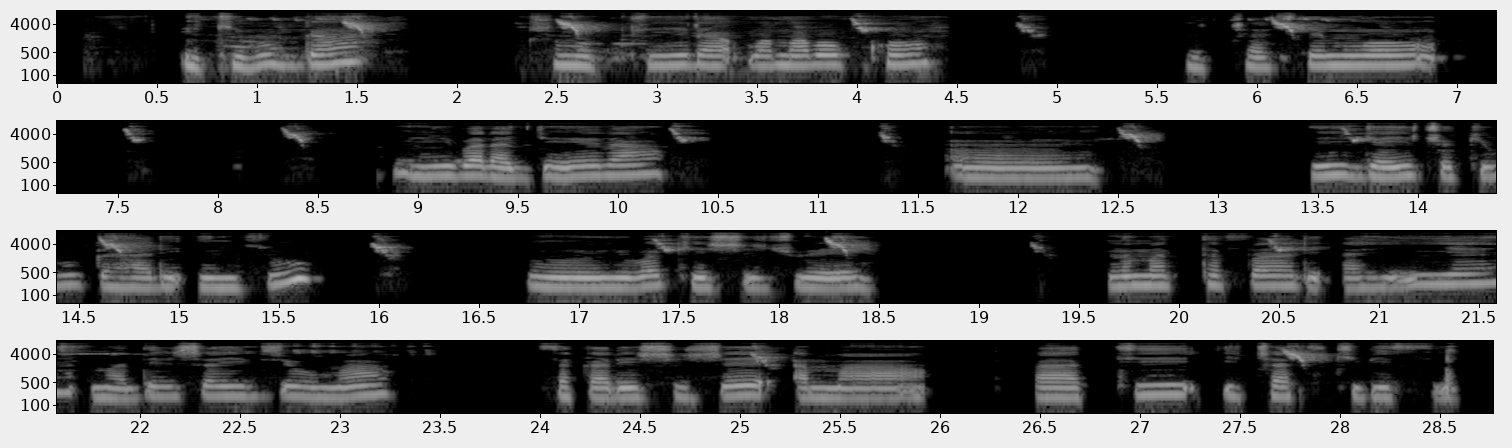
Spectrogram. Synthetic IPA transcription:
ikʰiβuɡa | t͡ʃumupʰiːɾawamaβo̞kʰo̞ | it͡ʃat͡ʃe̞mŋo̞ | niβaɾaɟe̞ɾa | jiɟajit͡ʃo̞kiβuɡahaɾiʔinzu | juβakʰiʃid͡ʒwe̞ | namatafaɾiʔahije̞amadiɾiʃajivjuːma | sakaɾiʃiʒe̞ama | βatʰiit͡ʃaki̥kʰiβisi

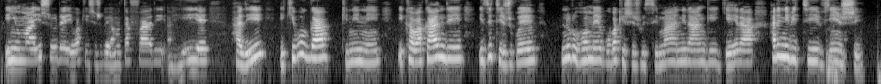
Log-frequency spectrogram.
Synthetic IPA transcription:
iɲumajiʃuːɾe̞juːβakiʃiʒɡwe̞amatafaːɾiahije̞ | haɾiː | kʰiβuɡa | kʰininiː | kʰaβakaːndiː | zitiʒɡwe̞ | nuɾuɦo̞me̞ɾɡwuːβakiʃiʒɡwisimaniɾaːŋɡiɟe̞ːɾa | haɾiniβitʰivjiːnʃi

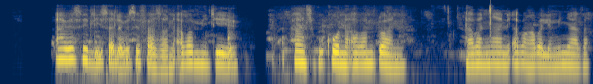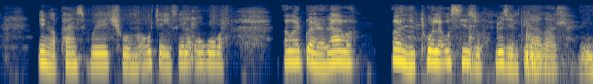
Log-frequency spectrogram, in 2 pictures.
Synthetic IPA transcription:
aβesilisalaβesifa̰zana̰ʔa̰βamilɛjɔ | pʰant͡sʼiɣukʰɔnaʔaβantʼwana | aβaŋ͡ǀanɛʔaβaŋaβalemiɲaɣa | ɛŋapʰant͡sʼiɣwɛjet͡ʃʼʰumioɣut͡ʃʼeɣisɛlaʔuɣuβaː | βantʼwanalaβa | βazɔtʰɔlausizɔlwɛzempʼilaɣaːɬɛ̥

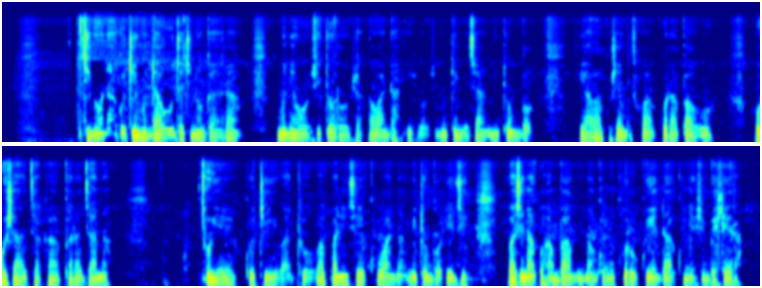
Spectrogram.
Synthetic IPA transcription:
tino̞ːnakutimundaud͡zatino̞ɡʱaɾa | mune̞wo̞ʐito̞ɾo̞ʐakawandaiʐo̞ʐino̞te̞ŋɡe̞samito̞mbo̞ | jaʋakuʃandiswakuɾapawo̞ | ɦoʃad͡zakapaɾad͡zana | uje̞kutʰiʋantʰuʋakwanise̞kuwanamito̞mbo̞ʔed͡zi | ʋasinakuɦambamumaŋɡomukʰuɾukue̞ndakune̞ʐimbe̞ɬe̞ɾa

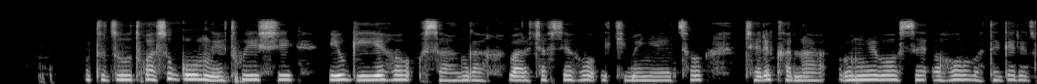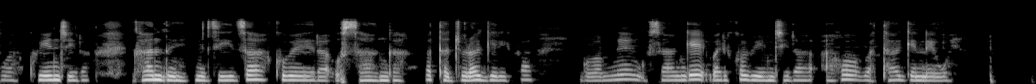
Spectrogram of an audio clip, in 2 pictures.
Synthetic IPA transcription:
utuzutwasuɡumŋe̞twiːʃijubɡiːje̞ɦo̞usaːŋɡaβaɾat͡ʃafi̥se̞ɦo̞ʔikʰime̞ɲe̞ːt͡so̞t͡ʃe̞ːɾe̞kʰanaβamŋe̞βo̞ːse̞ʔaɦo̞βate̞ɡe̞ɾe̞zwakwiːnd͡ʒiɾakʰaːndiniziːzakʰuβe̞ːɾaʔusaːŋɡaβatad͡ʒuɾaɡiɾikʰa | ŋɡo̞βamŋe̞ŋɡusaːŋɡe̞βaɾiko̞βiːnd͡ʒiɾaːho̞βatʰaɡe̞ne̞we̞

